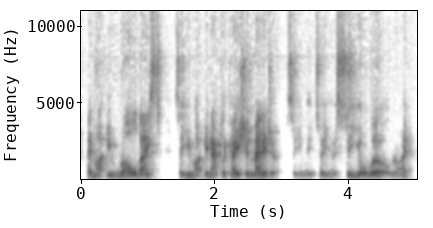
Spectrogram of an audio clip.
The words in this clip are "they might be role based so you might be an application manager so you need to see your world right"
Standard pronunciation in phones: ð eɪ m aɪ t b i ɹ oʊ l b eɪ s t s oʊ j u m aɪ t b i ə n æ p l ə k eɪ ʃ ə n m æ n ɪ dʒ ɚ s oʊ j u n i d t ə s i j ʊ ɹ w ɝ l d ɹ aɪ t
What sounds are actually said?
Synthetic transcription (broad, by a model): ð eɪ m aɪ t b i ɹ oʊ l b eɪ s t s oʊ j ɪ m aɪ t b i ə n æ p l ə k eɪ ʃ ə n m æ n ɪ dʒ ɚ s oʊ j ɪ n i d t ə s i j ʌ ɹ w ɝ l d ɹ aɪ t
